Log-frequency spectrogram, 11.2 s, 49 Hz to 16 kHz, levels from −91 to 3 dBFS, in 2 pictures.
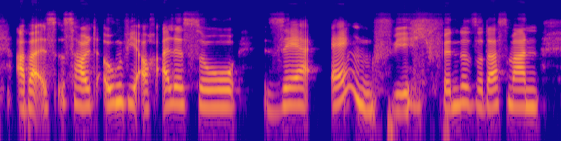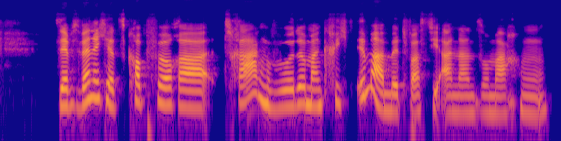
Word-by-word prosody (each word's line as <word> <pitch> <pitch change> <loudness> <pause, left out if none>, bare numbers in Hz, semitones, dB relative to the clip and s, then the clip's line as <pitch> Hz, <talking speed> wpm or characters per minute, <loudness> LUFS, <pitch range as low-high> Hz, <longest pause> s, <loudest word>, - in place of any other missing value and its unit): aber - - +6
es - - -4
ist - - -9
halt 210 -1 +4
irgendwie 230 +1 0
auch 190 - +1
alles 220 +1 +1
so 200 -1 0 0.3
sehr 215 +5 +1 0.2
eng, 230 - +1
f - - -13
wie 170 +1 -1
ich 210 +1 -6
finde, 215 +4 -3
sodass 200 +1 0
man 205 -1 +3 0.8
selbst 210 -1 +2
wenn 250 +4 +6
ich 285 -1 +2
jetzt 205 - -2
Kopfhörer 215 -6 +2
tragen 235 -8 0
würde, 205 +4 -3
man 205 -1 -1
kriegt 240 +1 -9
immer 180 - +5
mit, 165 -1 -5
was 155 +2 -2
die - - -7
anderen 160 0 -3
so 160 - -14
machen. 155 +1 -8
205 Hz, 170 wpm, -22 LUFS, 185-220 Hz, 0.8 s, aber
